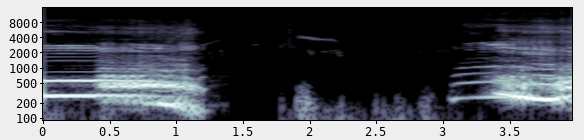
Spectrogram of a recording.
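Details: A big cat, labelled a lion roaring (also tagged tiger roar) at Deulghat, Buldhana, gives two long, deep, moaning roars separated by a run of low grunts.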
